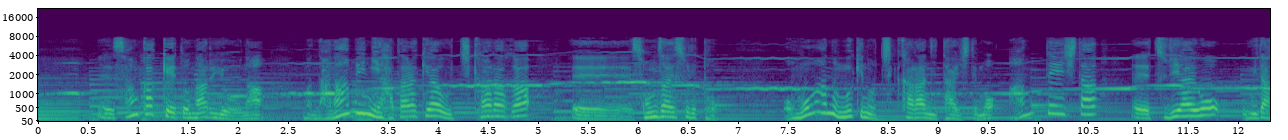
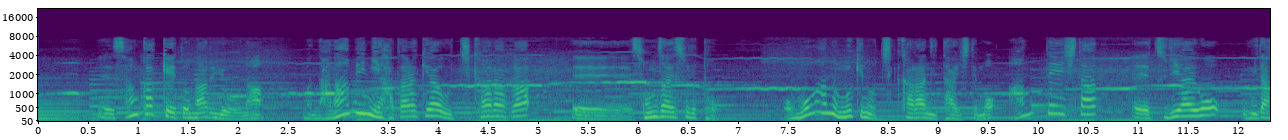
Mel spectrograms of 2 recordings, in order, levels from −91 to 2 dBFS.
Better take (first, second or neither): first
